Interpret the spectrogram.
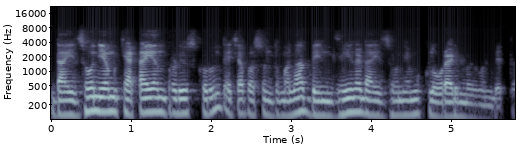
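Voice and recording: Here a man speaks at medium pitch. His pace is moderate and his intonation fairly even.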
